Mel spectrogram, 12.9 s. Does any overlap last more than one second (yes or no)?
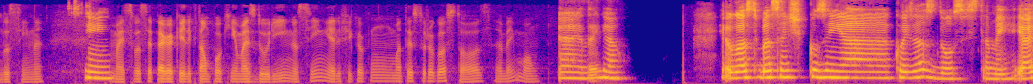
no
